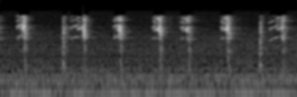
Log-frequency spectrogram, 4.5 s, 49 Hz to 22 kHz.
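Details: A resident female peregrine falcon on a city building nest ledge in Harrisburg, PA, mid-January 2013, nest camera recording: strong, grating calls, some paired, repeated roughly every half second in an uneven rhythm, near-silent background.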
